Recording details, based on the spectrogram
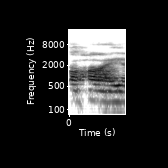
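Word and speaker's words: Bahá'í: people wonder what it is and how to pronounce bahigh and bahala and who was bahala this will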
